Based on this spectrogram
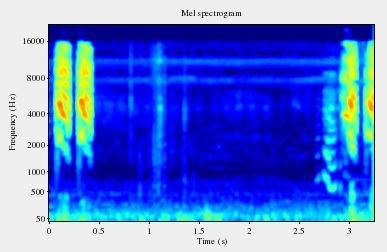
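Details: Ringneck parrot giving natural calls: paired short, harsh, high screeches at the start and again at the end, with quiet low background rumble between them.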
